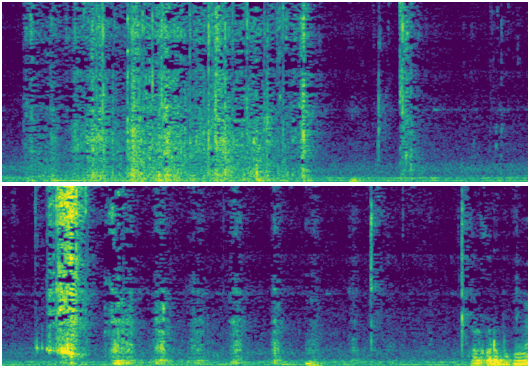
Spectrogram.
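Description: Long kerupuk crackers served with Betawi-style gado gado being crunched and chewed up close, with irregular crisp bites and chewing over a faint background hum and a few soft taps.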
